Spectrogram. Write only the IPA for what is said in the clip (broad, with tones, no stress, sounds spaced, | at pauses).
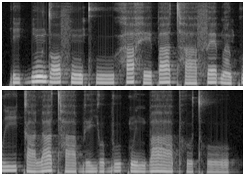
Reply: ɾ i˨ ɡ͡b ũ˦ d ɔ˨˦ f ũ˨ kʰ uː˨ h a˦ h e˨ p a˦ tʰ a˨ f ɛ˦ b ã˨ kʷ iː˦ k a˨ l a˦ tʰ a˨ b ɪ˨ j ʊ˨ b u˦ kʷ ĩ˨ m b aː˦˨ pʰ ʊ˨ tʰ oː˨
